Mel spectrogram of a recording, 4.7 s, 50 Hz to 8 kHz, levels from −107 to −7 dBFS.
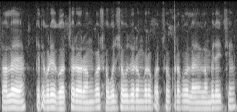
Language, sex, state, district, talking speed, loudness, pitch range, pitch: Odia, male, Odisha, Malkangiri, 165 wpm, -15 LUFS, 120-130 Hz, 125 Hz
